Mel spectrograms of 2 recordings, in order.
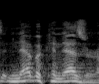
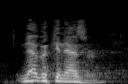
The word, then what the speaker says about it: Nebuchadnezzar: It's Nebuchadnezzar. Nebuchadnezzar.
